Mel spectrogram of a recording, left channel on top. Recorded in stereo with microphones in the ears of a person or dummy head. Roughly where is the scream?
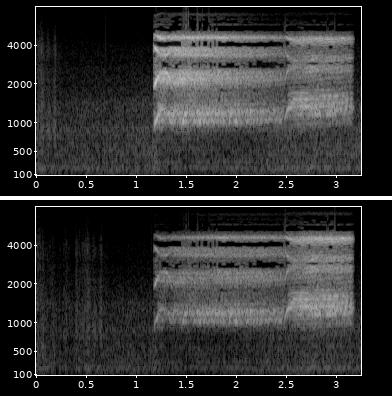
Left.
